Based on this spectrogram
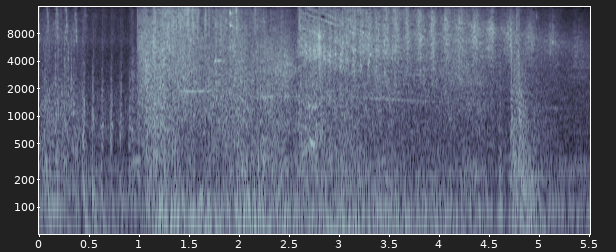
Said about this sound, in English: It was a really romantic movie, Die Hard. McLean's car smashes through a toll booth, launching into the air straight at the chopper.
